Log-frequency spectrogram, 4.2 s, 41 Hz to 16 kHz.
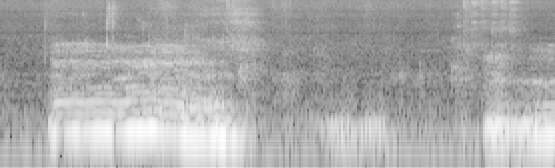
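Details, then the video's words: Rescue dog Tia voicing her chatty persona during play with housemate Sandy, 2018, indoors: a long low moaning growl with wavering pitch, a softer grumble, then another rising rumble starting near the end. "Tia being chatty with Sandy"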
